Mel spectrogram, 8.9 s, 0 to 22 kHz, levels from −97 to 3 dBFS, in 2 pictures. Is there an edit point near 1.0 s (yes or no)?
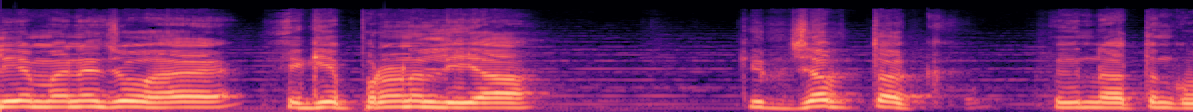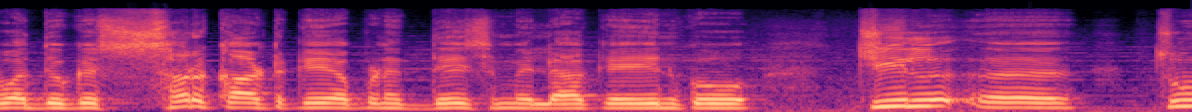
yes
